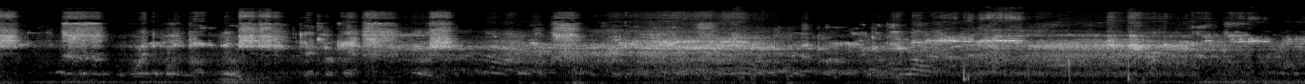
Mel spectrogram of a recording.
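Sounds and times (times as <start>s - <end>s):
chorus of high-pitched animal calls: 0.0s - 13.0s.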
